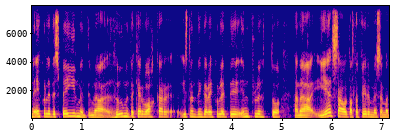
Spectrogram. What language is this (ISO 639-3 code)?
isl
